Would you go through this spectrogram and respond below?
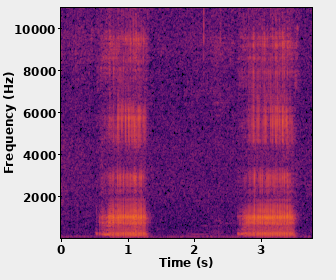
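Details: Sleeping Shih Tzu puppy named Bunny, a female, snoring her head off next to a porcelain companion; two drawn-out, harsh snores with a soft breath between them.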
